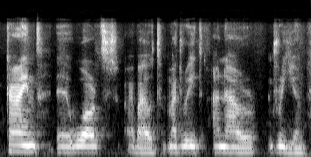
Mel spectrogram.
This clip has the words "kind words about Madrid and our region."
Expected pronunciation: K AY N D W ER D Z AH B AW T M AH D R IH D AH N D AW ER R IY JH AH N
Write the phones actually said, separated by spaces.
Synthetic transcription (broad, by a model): K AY N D W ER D S AH B AW T M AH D R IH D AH N AW ER R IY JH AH N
